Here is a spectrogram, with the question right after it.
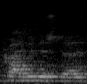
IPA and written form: ˈpraɪ ˈmɪnɪstə (Prime Minister)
